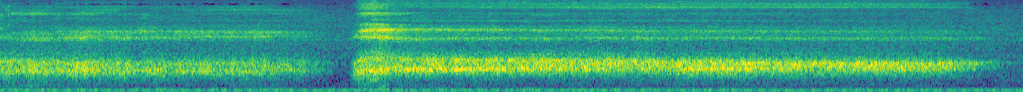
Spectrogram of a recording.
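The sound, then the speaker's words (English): A person imitates a masked villain's heavy mechanical breathing with a loud, rasping, throaty breath. It forms two long, steady phases separated by a brief break. “we're going to do Darth Vader breath. Have you learned this before? Have you seen this before? So you know how Vader breathes? How does he breathe? Can you make that sound?”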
